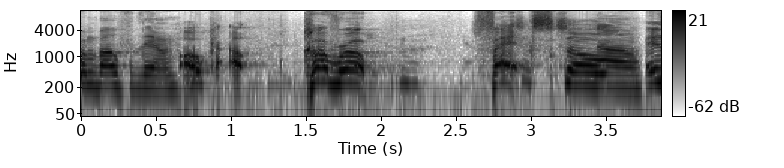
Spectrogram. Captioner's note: stammering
